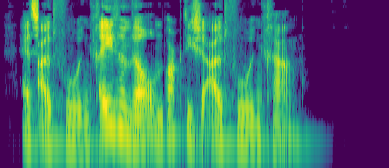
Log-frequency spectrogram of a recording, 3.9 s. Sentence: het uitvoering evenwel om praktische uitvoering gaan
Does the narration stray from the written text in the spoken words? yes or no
no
